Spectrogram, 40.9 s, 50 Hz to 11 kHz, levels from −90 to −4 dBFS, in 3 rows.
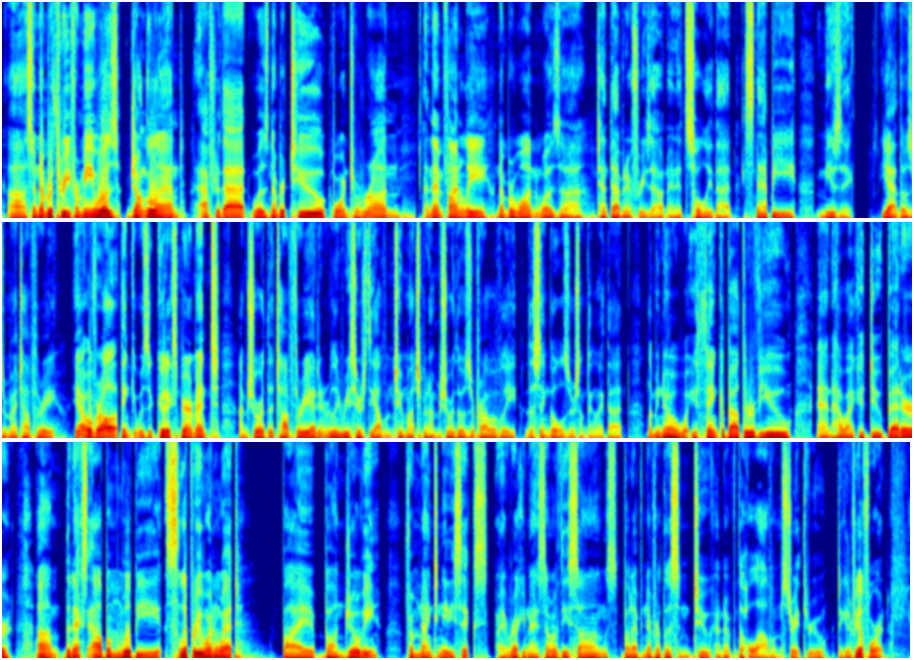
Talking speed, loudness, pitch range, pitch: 185 wpm, -15 LUFS, 105-145 Hz, 125 Hz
